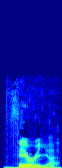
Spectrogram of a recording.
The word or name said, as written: Theria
